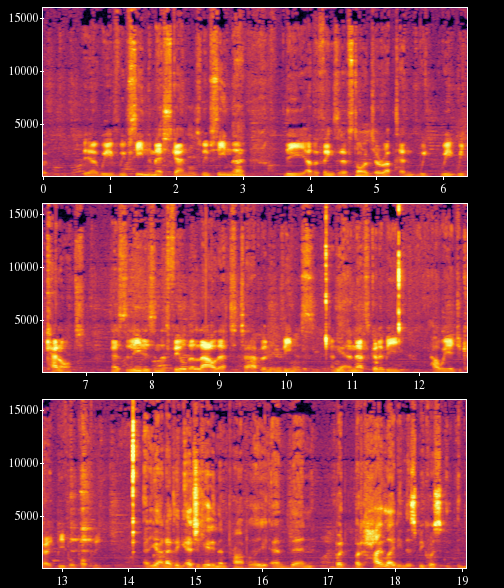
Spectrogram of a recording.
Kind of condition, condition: setting, busy venue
